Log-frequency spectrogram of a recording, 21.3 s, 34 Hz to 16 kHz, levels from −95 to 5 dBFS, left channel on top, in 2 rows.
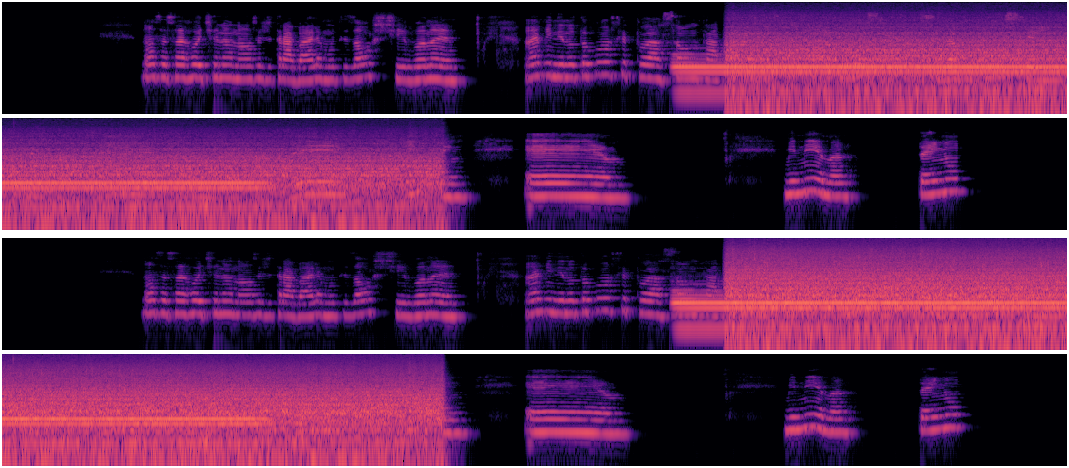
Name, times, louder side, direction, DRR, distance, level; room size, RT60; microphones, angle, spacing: voice 1, 1.4-4.6 5.0-16.9 18.0-19.2 19.8-20.2, left 3 dB, 45° left, 0.6 m, -43 dB
Wind instrument woodwind instrument, 6.7-13.4, right 2 dB, 35° right, 0.3 m, -30 dB
sound 1, 7.2-15.1, right 5 dB, 90° right, 0.6 m, -30 dB
6.8 x 3.5 x 4.3 m
head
